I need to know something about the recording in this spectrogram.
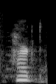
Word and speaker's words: heart: Heart itu adalah jantung. Nah, cara menyebutkannya itu bukan heart. Banyak yang suka tertukar antara heart dan hurt. Nah, ini dibacanya A ya. EA-nya itu dibaca kayak A.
